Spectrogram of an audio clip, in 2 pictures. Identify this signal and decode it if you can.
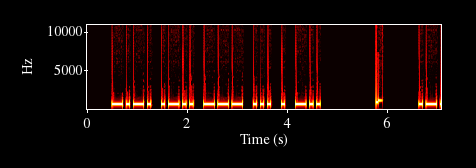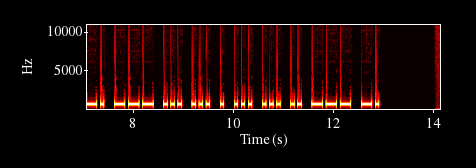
Morse code, heard as a keyed tone, about 17 wpm, 700 Hz. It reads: CLOSED POSSESSION
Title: Sentences from Top 1400 Words - New Word Drill - 17wpm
